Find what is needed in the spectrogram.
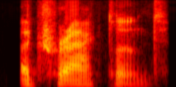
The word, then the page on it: attractant: American English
